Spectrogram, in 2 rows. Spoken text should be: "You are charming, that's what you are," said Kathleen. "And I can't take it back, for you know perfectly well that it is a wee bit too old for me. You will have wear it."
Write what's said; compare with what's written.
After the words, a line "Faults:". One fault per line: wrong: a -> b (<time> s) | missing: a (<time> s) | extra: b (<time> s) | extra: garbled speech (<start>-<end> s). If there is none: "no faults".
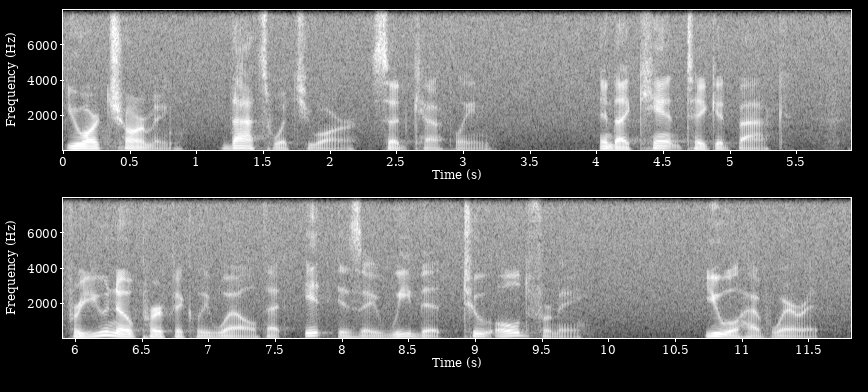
"You are charming, that's what you are," said Kathleen. "And I can't take it back, for you know perfectly well that it is a wee bit too old for me. You will have wear it."
Faults:
no faults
